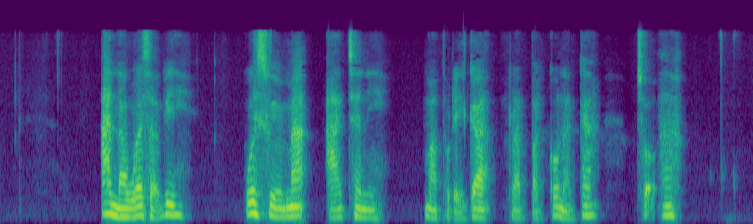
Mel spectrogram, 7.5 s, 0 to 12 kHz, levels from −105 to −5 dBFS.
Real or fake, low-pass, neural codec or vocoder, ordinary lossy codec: fake; 7.2 kHz; codec, 16 kHz, 0.8 kbps, ZipCodec; AAC, 32 kbps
